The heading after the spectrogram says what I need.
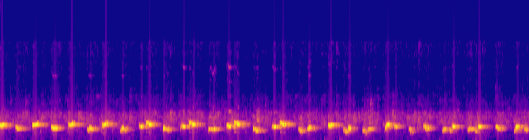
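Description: A bulbul pours out a fast, bubbling run of liquid whistled notes, about three per second, rising and falling without pause; faint background murmur underneath.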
